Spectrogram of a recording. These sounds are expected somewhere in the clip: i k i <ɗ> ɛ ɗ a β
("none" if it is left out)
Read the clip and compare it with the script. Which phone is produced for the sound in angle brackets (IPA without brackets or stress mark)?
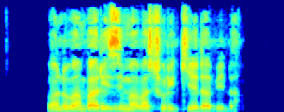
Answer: none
